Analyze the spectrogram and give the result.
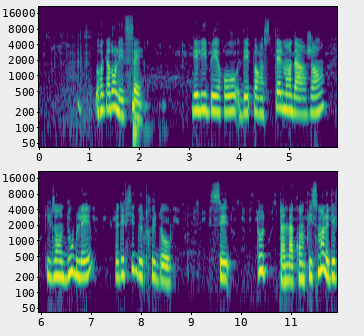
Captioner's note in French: voix de l'interprète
